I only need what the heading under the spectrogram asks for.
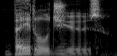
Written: Betelgeuse

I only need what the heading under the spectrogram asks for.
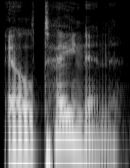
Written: Eltanin

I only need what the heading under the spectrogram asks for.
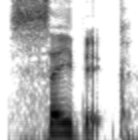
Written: Sabik

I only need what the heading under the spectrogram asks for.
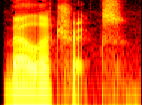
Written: Bellatrix

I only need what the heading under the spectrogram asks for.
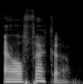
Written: Alphecca

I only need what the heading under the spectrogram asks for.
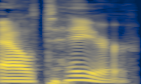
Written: Altair

